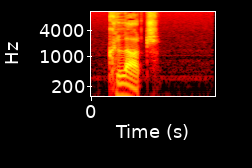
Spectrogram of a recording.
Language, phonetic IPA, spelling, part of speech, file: Polish, [klat͡ʃ], klacz, noun, Pl-klacz.ogg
